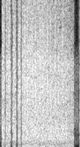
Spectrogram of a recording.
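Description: FN MAG machine gun fire in the war strategy video game Wargame: Red Dragon, a dense, loud, continuous burst of rapid shots with a few sharp separate reports at the start, cutting off abruptly near the end.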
